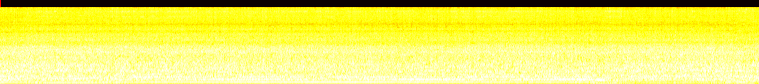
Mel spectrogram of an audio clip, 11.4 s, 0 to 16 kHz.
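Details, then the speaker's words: 2017 New Holland Boomer 24 compact tractor, 24 hp 1.3 L Mitsubishi 3-cylinder diesel, 329 hours, freshly serviced: a steady, even three-cylinder drone that settles to a lower note partway through, with no knocks or misses. Normal running. "powered by a 24 horsepower 1.3 liter mitsubishi 3-cylinder diesel engine starch runs excellent no abnormal noise smoke blow by anything of that nature"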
